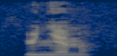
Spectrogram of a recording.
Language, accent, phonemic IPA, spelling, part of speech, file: French, France, /y.njɛm/, unième, suffix, LL-Q150 (fra)-unième.wav
- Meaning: 1. -first (ordinal form of un used in compounds) 2. -oneth (ordinal form of un used in compounds)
